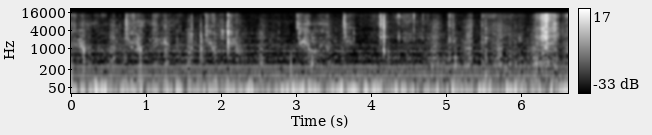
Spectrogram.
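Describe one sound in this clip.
A metal spoon scrapes against a metal bowl.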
